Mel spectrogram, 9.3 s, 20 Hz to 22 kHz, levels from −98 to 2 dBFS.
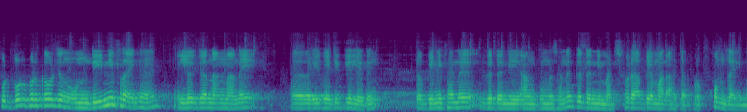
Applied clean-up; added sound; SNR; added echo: neural separator model SepFormer DNS4.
